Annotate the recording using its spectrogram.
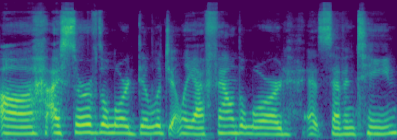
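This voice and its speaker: A woman with a Southern US accent talks at a medium pitch and a moderate pace. Her intonation is fairly even, and the recording is very clean with a silent background. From US South, Alabama (born Texas). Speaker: convert sharing her story. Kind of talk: interview testimony. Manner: halting, many fillers.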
